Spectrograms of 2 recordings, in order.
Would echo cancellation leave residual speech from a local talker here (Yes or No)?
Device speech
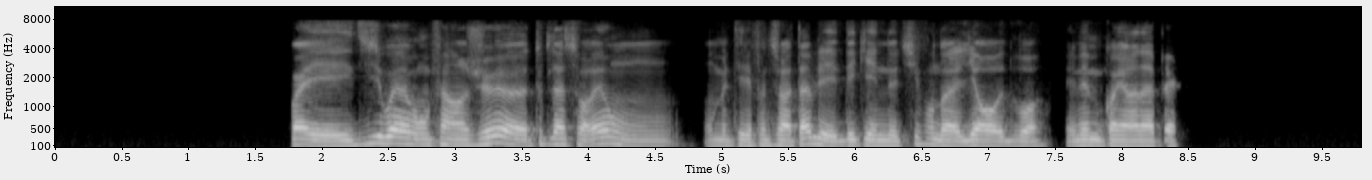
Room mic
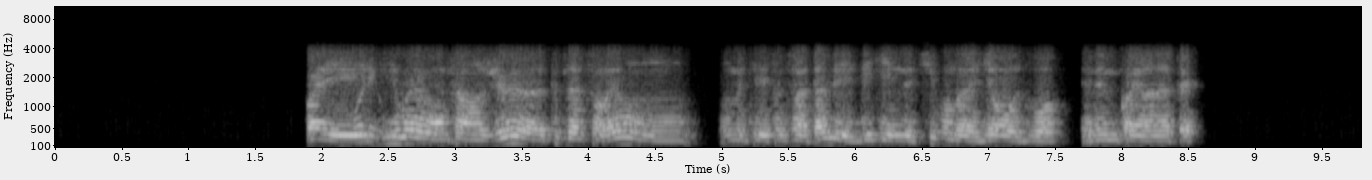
Yes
